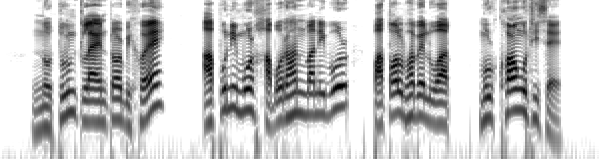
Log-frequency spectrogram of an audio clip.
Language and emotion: Assamese, angry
